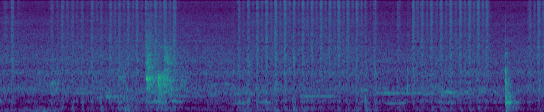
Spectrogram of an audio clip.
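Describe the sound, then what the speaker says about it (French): Fresh ginger rubs against a grater in a run of quiet, repeated rasping strokes, close by and faint, with a few small knocks in between. "Je râpe un petit morceau."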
